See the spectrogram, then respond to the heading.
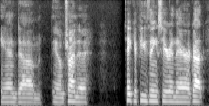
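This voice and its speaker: A middle-aged man, stuffed up from allergies, chatting casually on a live stream from home, halting and full of fillers. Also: mid-range voice, little pitch movement, smooth. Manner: halting, with many fillers and restarts. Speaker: streamer and developer mentor.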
